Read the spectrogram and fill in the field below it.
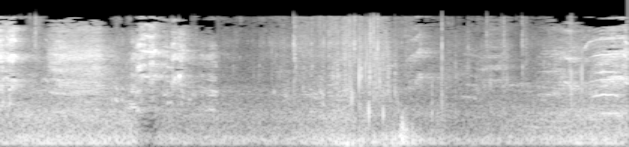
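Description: Birds splash as they bathe in water.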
